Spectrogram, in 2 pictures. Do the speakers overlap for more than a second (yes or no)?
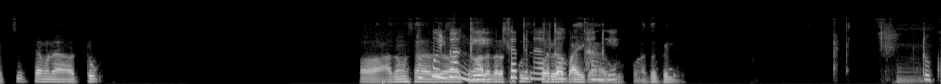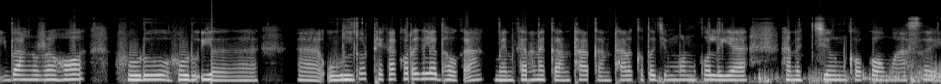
yes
